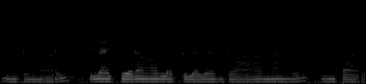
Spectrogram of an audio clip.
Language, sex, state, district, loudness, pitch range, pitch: Telugu, male, Telangana, Karimnagar, -54 LUFS, 120-130 Hz, 125 Hz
